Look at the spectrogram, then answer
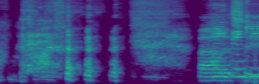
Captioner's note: laughing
